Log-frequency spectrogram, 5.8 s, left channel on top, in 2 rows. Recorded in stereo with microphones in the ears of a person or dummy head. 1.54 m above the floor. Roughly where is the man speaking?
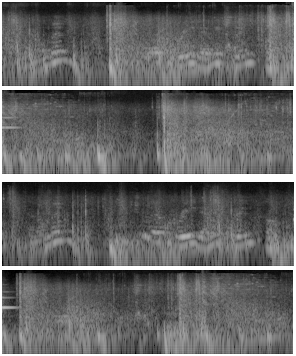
Centre.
